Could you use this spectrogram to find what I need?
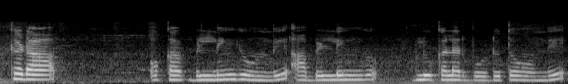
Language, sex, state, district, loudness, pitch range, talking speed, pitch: Telugu, female, Telangana, Mahabubabad, -19 LUFS, 200-220 Hz, 105 wpm, 210 Hz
